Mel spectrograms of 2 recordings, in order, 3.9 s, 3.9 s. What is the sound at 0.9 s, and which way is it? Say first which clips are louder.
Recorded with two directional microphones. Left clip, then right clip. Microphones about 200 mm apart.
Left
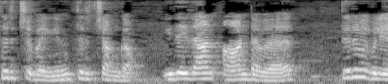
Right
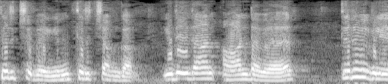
Speech: right 11 dB; 30° right (ahead or behind).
